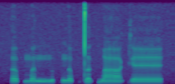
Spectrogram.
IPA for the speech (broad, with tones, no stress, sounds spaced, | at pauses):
ɐ˨ p̚ m ɐ˨˩ n n̪ ʊ˨˥ k̚ n̪ ɐ˨˥ p̚ t̪ ɐ˥ k̚ w aː˨˩ k ɛː˨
